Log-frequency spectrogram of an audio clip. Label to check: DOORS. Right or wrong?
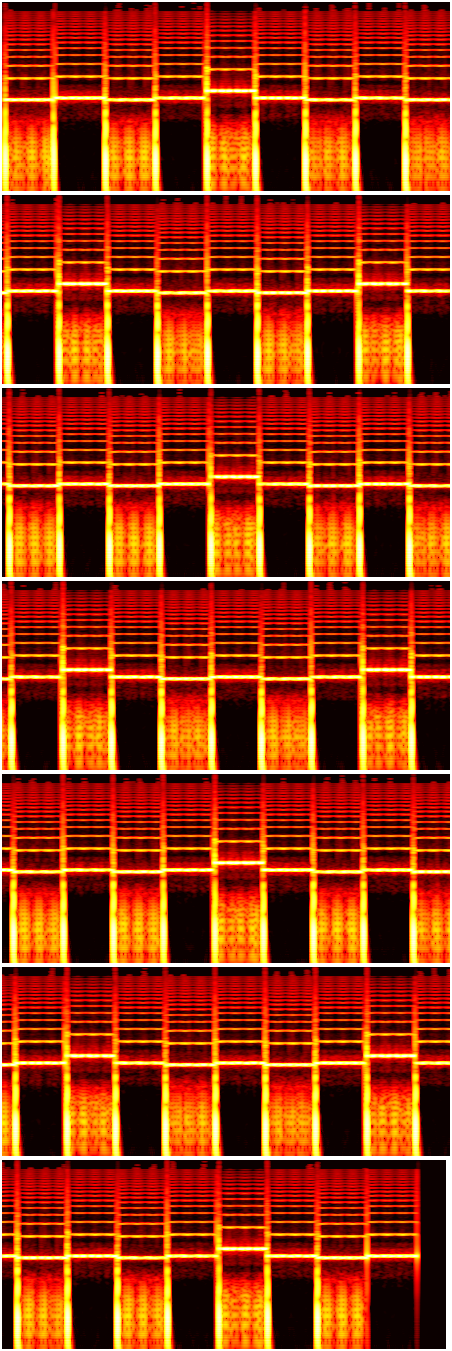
Wrong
